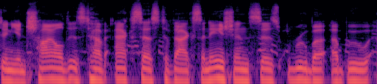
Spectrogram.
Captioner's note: speaking alternate language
